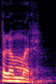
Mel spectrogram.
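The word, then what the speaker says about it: plumber: अपने Boss कैसे करेंगे प्लंबर यहां पर बीन साइलेंट है और बीच से पहले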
